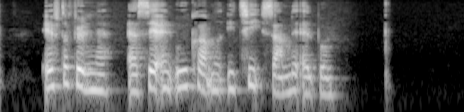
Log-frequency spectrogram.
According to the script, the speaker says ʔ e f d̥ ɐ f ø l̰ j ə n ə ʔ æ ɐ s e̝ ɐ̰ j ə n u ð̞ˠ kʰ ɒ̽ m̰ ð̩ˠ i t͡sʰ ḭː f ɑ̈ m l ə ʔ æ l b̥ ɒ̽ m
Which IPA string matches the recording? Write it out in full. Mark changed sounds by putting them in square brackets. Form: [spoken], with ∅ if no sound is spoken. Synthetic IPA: ʔ e f d̥ ɐ f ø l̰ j ə n ə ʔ æ ɐ s e̝ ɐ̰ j ə n u ð̞ˠ kʰ ɒ̽ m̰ ð̩ˠ i t͡sʰ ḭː [s] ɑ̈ m l ə ʔ æ l b̥ [ɔ̽] m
